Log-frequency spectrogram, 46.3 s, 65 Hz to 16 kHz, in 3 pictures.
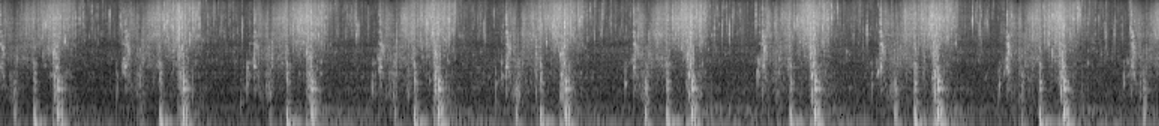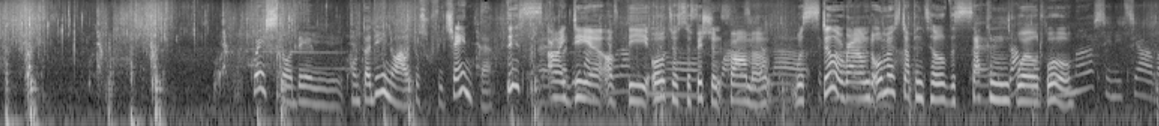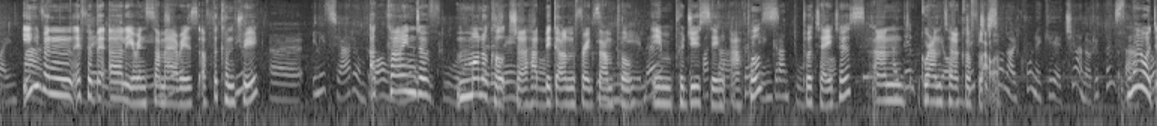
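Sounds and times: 
hydraulic ram pump valve thumping: 0:00.0 - 0:28.0
rushing splashing water: 0:00.0 - 0:44.4
speech: 0:19.2 - 0:34.5, 0:35.4 - 0:46.3.

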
